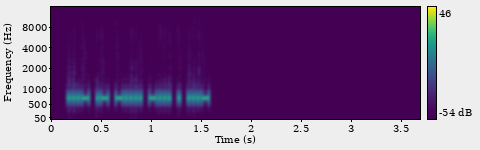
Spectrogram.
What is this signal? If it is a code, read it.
Morse code, heard as a keyed tone, about 52 wpm, 700 Hz. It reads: VA6BEV
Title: DXCC-100 Call Signs - 6 Characters - Repeated 3x - 50wpm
